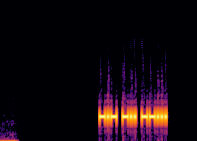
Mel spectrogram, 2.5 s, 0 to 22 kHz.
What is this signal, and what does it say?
Morse code, heard as a keyed tone, about 48 wpm, 700 Hz. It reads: KD7
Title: USA Call Sign Prefixes - 50wpm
